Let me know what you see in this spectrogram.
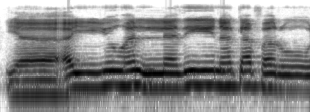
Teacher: تو next page پر اب ہم پڑھتے ہیں یا ایھا الذین کفروا، اس کو تھوڑا سا لانگ کرنا ہے، یا کے اوپر اسٹینڈنگ زبر ہے، اس کے بعد یا ایو حمزہ کو یا کے ساتھ جوائن کریں گے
